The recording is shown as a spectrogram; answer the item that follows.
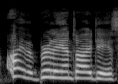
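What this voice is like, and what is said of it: Put-on British accent. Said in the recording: “I'm going to do Serena with a British accent right now ... An English accent.”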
